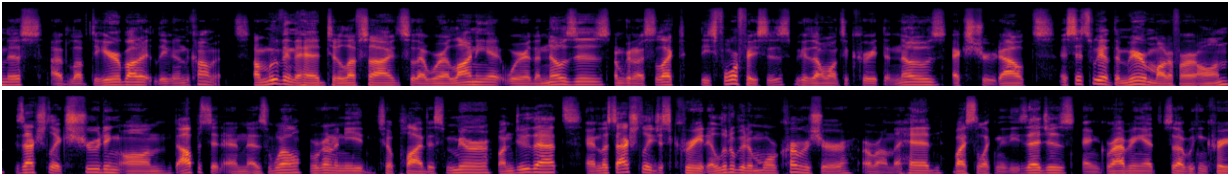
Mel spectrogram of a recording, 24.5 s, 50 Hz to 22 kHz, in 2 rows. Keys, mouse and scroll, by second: 2.4 Tab, 2.6 click, 3.5 alt+z, 3.7 alt+z, 3.8 Tab, 5.0 Tab, 5.3 click, 5.6 alt+z, 5.7 alt+z, 6.0 3, 6.2 shift+click, 7.2 middle click, 7.6 scroll down 2, 7.7 middle click, 8.3 middle click, 9.3 d, 14.5 click, 15.7-16.8 middle drag, 17.1 super+z, 17.7 middle click, 18.0 scroll down 1, 18.2 ctrl+click, 18.3 middle click, 18.8 click, 19.1 g, 19.6 middle click, 20.0 middle click, 20.8 middle click, 21.2 click, 21.4 middle click, 21.7 middle click, 22.0 click, 22.1 middle click, 22.3 middle click, 22.5 click, 22.8 middle click, 23.1 super+z, 23.3 click, 24.1 shift+middle click.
